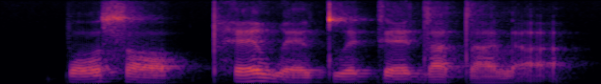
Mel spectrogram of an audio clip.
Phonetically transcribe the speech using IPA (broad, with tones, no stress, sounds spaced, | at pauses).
p ɔ˨˥ s ɒ˨˩ | pʰ ɛ˧˥˧ w ɛ˩˧ tʷ ɛ˨˥ k ɛ˧˥˧ d a˥˨ t a˩˧ l a̰˨˩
